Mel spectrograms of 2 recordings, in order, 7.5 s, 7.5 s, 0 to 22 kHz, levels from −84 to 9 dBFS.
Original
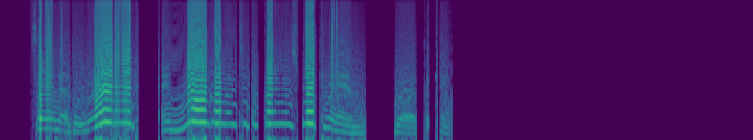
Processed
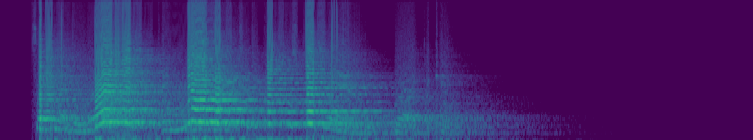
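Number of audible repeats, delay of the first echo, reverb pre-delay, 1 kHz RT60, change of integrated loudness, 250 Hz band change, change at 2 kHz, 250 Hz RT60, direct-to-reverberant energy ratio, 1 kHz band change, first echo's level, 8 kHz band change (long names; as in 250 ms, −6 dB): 1, 112 ms, 4 ms, 2.2 s, −4.5 dB, −3.5 dB, −4.0 dB, 2.6 s, 0.5 dB, −3.5 dB, −12.0 dB, −5.5 dB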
